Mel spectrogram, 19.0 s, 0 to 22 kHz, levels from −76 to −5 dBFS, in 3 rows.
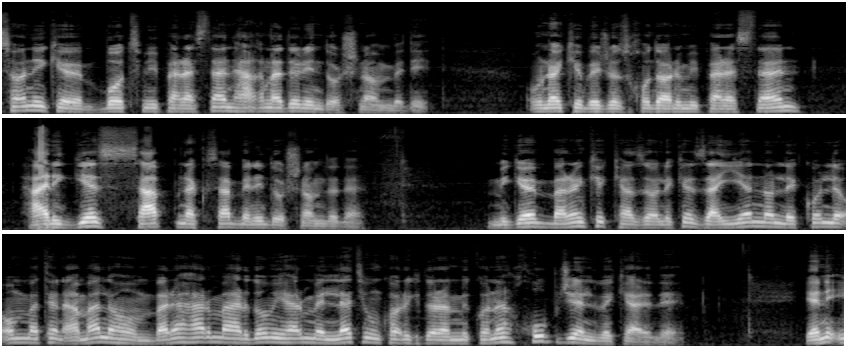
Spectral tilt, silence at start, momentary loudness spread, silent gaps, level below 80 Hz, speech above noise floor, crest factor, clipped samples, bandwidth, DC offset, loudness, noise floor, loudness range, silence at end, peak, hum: -4.5 dB/octave; 0 s; 10 LU; none; -58 dBFS; 39 dB; 22 dB; under 0.1%; 16 kHz; under 0.1%; -21 LUFS; -60 dBFS; 4 LU; 0 s; 0 dBFS; none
